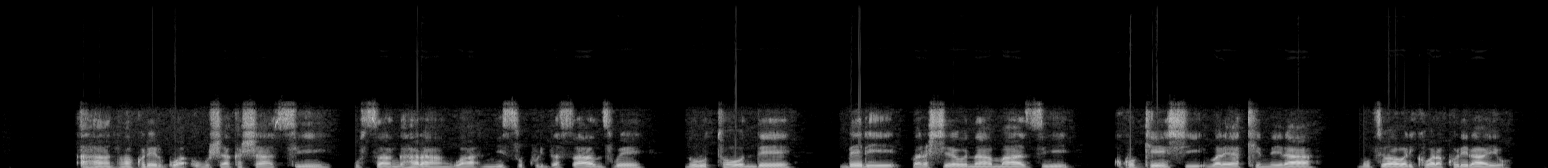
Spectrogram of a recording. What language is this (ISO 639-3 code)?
run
